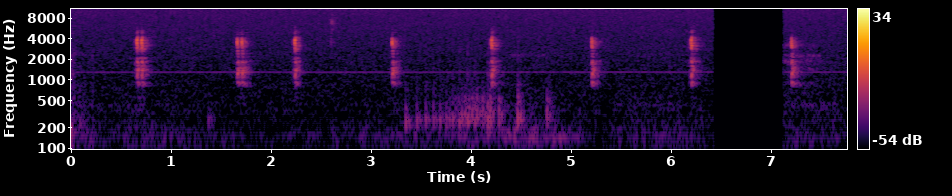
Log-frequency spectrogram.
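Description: A clock ticks steadily at about one tick per second, crisp and fairly faint, with a soft low purr-like murmur in the middle and a brief dropout near the end.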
